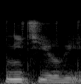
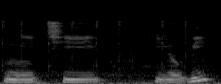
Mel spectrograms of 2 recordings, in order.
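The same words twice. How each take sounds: First: Said in the usual way. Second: निचियोबी stretched very slowly, every syllable held; drawn out slowly. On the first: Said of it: "इसको क्या बोलते हैं". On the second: Shown as a demonstration. Teacher saying निचियोबी slowly while writing it down. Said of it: "तो मैं ऐसे लिख देता हूँ".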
